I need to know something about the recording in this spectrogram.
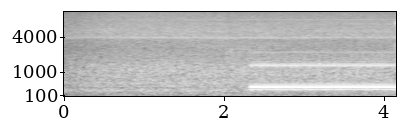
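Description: A faint outdoor background hum, then about two and a half seconds in a loud, steady, unbroken telephone dial tone starts as a call is being placed.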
